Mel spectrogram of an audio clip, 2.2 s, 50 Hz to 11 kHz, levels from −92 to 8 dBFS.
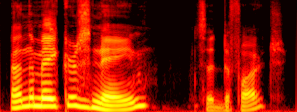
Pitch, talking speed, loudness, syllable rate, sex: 175 Hz, 160 wpm, -16 LUFS, 5.4 syllables/s, male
